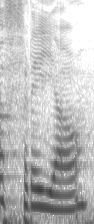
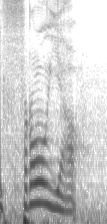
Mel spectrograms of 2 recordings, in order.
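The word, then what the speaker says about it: Freyja: C'est pas Freya, c'est pas Freya, c'est Froya, etc.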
